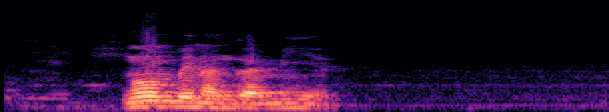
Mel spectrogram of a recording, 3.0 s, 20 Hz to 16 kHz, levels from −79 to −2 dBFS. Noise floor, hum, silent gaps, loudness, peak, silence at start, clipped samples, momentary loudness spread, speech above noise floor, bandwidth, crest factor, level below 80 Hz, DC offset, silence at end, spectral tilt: -56 dBFS; none; none; -15 LUFS; 0 dBFS; 0.6 s; under 0.1%; 13 LU; 42 dB; 6 kHz; 18 dB; -54 dBFS; under 0.1%; 1.4 s; -9.5 dB/octave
